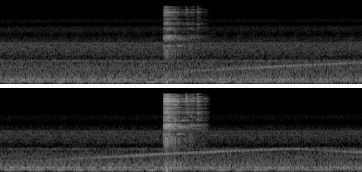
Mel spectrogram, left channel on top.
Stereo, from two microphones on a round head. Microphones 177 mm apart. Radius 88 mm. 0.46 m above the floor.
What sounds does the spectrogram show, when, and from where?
0.0 s a drone: 30° left (ahead or behind); by 3.6 s 25° left (ahead or behind)
1.6 s breaking glass: 35° right (ahead or behind)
